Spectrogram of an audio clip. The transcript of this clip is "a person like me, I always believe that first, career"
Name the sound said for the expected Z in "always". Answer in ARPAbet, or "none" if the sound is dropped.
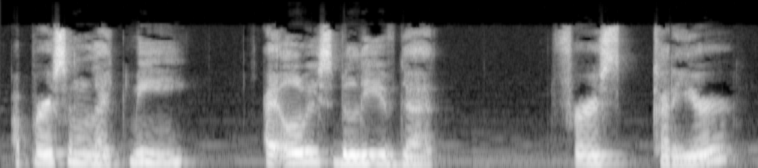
S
